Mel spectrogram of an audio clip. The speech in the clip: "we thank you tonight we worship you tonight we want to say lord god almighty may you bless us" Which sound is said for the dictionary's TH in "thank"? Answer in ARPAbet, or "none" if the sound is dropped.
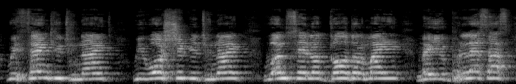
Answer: TH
